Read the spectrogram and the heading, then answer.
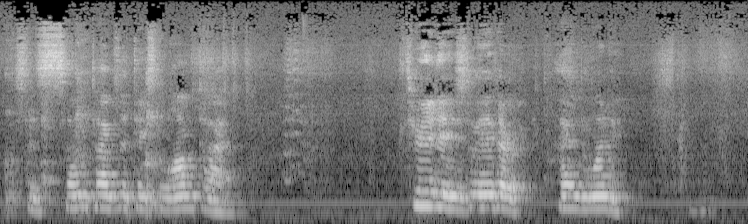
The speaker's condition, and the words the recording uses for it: Parkinson's disease. You'll have to excuse me, but I have trouble in my throat.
